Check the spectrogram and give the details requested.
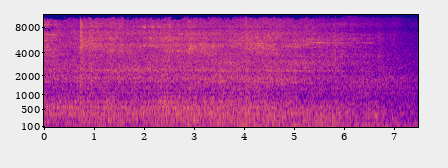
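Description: Canadian Pacific Office Car Special train rolling past on the rails: a steady rumble of wheels with a few faint clicks, fading away near the end.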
